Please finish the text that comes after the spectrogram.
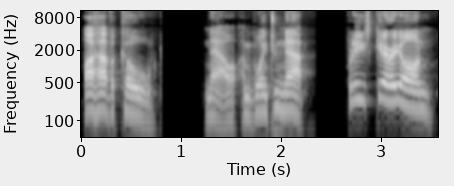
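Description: Storybook impostor captain, played by a woman: loud, awkward, halting, forced gruff authority, dry sound. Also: low-pitched, big pitch swings, no echo. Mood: improvising. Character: flustered woman clumsily impersonating a male British sea captain.

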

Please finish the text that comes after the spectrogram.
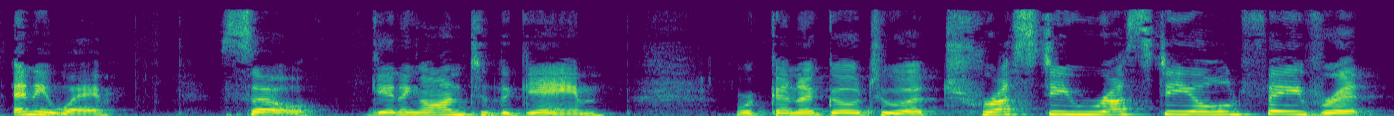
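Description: A woman's voice: mid-range voice, measured pace. Chatty woman podcast co-host. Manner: chatty and gushing, many filler likes. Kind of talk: casual chat.

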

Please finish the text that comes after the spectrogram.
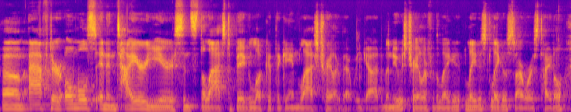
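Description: A man's voice: low-pitched, fairly even intonation, moderate pace, few pauses, a bit bright. A man co-hosting a fan podcast, talking in a casual, enthusiastic, conversational way. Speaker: podcast co-host.

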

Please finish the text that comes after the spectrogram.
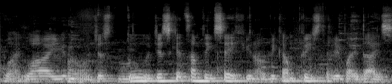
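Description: A man's voice: medium pitch, fairly even intonation, rapid-fire, creaky, mellow. A man in his thirties from Romania, a stand-up comedian chatting casually in an interview, jokey and swearing freely. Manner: jokey, swears casually, laughs at own jokes.

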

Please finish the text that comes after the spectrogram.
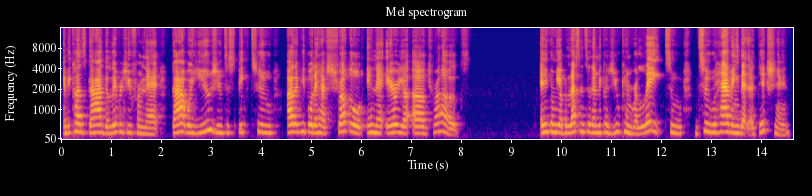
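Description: Woman preacher, kinda high n really bright forceful voice, informal impassioned sermon, repeats stuff to drive it home. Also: fairly even intonation, a little slow. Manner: emphatic, exhorting, repeats key phrases.

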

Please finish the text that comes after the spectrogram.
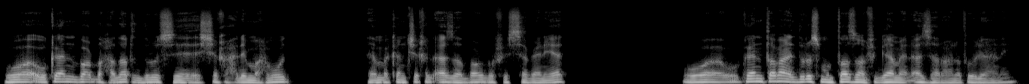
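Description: Interview guest: Egyptian male, seventies, lowish creaky voice, reminiscing haltingly with restarts. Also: fairly even intonation, mellow, no room sound, clean studio sound. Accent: rural-born Egyptian Arabic. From Sharqia, Egypt. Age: 70s. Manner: halting, with repeated false starts. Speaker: podcast guest, academic.

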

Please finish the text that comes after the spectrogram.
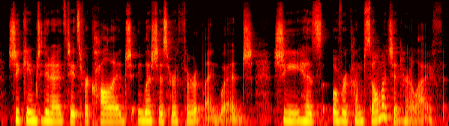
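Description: A woman with a mid-range voice talks in a reflective podcast conversation. She comes across as earnest and appreciative, speaking as a host who is sharing her own thoughts. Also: mid-range voice. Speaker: podcast host being interviewed.

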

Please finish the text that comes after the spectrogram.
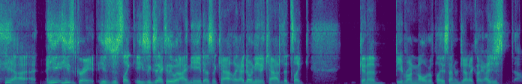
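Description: A man's voice: fairly high pitch, fairly even intonation, brisk, bright, forceful tone, dry recording. An American man talking casually and telling personal stories in an informal, rambling way peppered with "like". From born in Iraq, raised in Chicago, United States. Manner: rambling, informal, frequent filler "like". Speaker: interview guest.

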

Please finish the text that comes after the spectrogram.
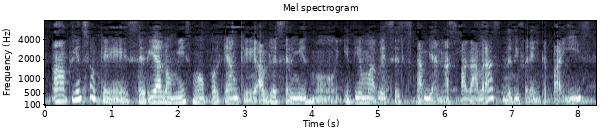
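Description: A woman's voice: lowish voice, measured pace, gravelly, hardly any pauses. A woman giving casual answers in a survey interview. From Guatemala. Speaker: survey respondent. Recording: noisy on-location street-interview recording.

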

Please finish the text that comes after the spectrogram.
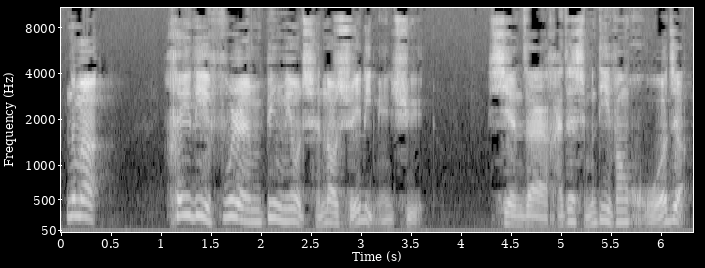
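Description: A man's voice: on the high side, breathy edge, exaggerated voice. A man playing an eager, self-satisfied police detective chief in a radio drama, exclaiming and drawing out his phrase endings. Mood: puzzled, flustered. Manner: animated, exclamatory, drawn-out particles. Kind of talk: Chinese radio drama acting.

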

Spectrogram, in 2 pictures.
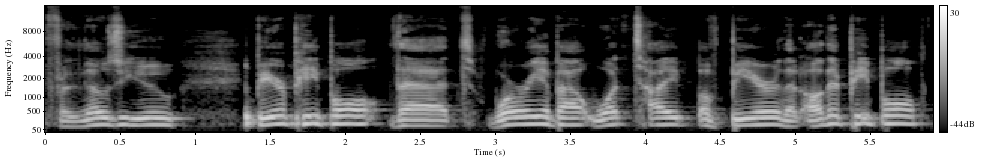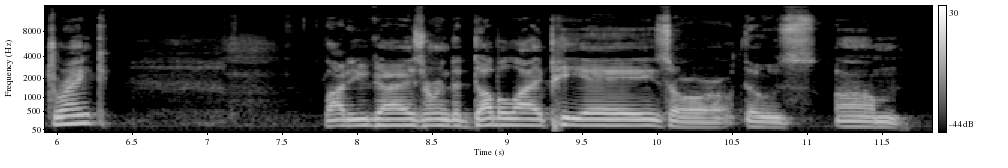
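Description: A man's voice: fairly high pitch, a little mellow. A man hosting his own podcast, talking in a blunt, profane, rambling way, his voice a little stuffed up and slightly coughy. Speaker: podcast host. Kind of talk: casual solo podcast rant.

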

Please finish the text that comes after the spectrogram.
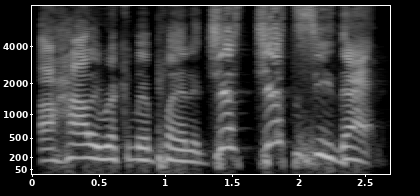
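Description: A man's voice: sits high, very animated, a little fast, fairly bright tone, dry recording, clean studio sound. An American man hosting a casual podcast interview, asking questions and reacting conversationally. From southern United States.

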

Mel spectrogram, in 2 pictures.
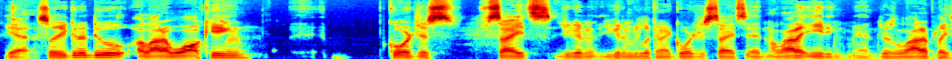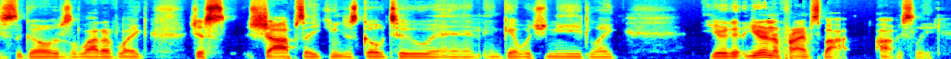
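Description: A man hosting a casual gaming podcast, stuffy from a cold, chatting in a relaxed way with lots of fillers. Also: sits low, brisk, dry recording, studio quality. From Puerto Rico. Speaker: podcast host.

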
